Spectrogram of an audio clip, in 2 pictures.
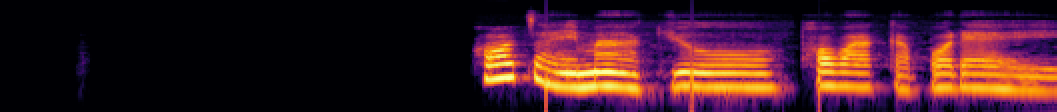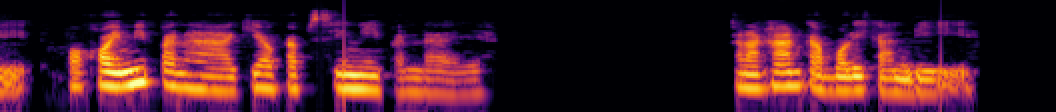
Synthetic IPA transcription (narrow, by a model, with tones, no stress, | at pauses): pʰɔː˧˨t͡ɕa˨˩jmaː˧˩k̚juː˧pʰɔ˧waː˧ka˧˩bɔː˧˦da˧˩jb̥ɔː˧˦kʰɔ˨˧˩jmiː˧˥˨pa˨nɦaː˨˦ki˧˨əwka˧˦p̚si˧ŋniː˧˩pa˨nda˨˩j | t̪ʰa˧naː˧˥˨kʰaː˧˥˨nka˧˩bɔː˨li˧kaː˨ndiː˨˩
